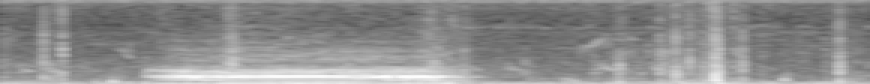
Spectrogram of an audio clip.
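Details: A single loud, steady moo of about one second from village cattle wandering and grazing in a rice field, rich in evenly stacked harmonics, with faint bird chirps behind it.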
